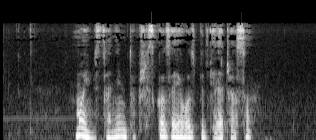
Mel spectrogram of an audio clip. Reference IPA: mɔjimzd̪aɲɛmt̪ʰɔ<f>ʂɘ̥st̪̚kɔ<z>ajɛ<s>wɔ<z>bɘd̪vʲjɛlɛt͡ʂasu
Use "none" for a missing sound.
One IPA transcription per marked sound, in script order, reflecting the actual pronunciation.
f, z, none, z

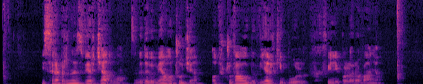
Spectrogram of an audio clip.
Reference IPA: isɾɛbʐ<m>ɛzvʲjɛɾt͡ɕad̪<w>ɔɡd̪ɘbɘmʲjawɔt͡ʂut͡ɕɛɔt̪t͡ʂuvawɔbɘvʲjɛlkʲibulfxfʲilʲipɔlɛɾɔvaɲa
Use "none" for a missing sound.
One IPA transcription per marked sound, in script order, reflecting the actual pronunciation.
n, w

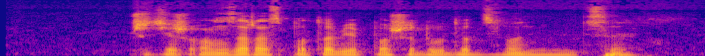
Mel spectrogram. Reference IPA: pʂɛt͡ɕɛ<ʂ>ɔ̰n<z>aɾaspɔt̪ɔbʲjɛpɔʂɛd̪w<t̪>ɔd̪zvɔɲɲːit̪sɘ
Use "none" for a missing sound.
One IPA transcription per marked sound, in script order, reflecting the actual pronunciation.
ʂ, z, d̪

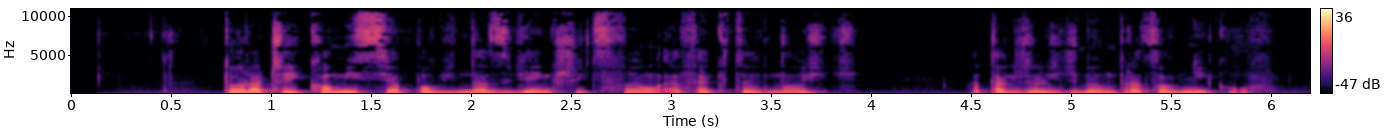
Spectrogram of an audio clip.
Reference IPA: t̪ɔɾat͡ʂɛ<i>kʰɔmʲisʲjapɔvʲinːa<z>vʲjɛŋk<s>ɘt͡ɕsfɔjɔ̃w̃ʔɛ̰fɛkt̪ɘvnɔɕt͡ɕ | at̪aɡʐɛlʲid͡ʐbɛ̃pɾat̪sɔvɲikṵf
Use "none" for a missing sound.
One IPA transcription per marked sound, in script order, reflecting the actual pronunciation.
j, z, ʂ

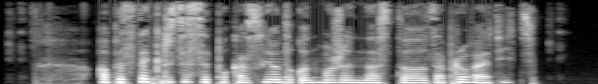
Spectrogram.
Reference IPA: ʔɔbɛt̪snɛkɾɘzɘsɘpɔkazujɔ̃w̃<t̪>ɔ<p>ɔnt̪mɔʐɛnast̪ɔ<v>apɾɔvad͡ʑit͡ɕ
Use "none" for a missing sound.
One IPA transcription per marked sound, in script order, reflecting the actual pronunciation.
d̪, k, z

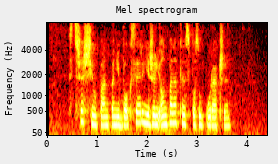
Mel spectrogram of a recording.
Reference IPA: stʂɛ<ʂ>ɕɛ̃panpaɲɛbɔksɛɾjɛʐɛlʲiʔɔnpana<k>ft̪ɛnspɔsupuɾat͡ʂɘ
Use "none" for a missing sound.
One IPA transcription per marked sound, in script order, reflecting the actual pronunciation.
ʂ, none

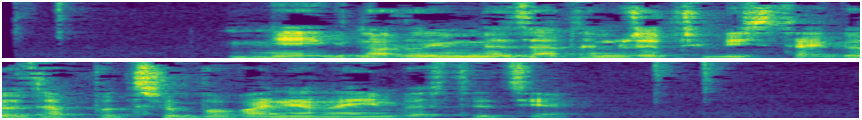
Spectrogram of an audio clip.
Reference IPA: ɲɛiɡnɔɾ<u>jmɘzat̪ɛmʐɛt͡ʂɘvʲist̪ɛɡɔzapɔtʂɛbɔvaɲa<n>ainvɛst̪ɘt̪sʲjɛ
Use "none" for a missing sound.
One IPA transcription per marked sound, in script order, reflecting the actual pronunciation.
u, n

